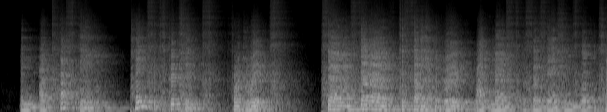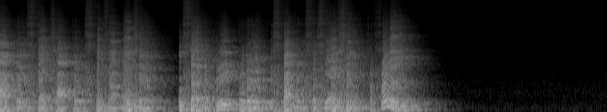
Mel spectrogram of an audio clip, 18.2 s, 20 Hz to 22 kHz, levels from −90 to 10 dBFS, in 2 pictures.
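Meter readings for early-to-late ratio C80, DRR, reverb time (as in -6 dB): 5.5 dB, -1.0 dB, 1.1 s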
